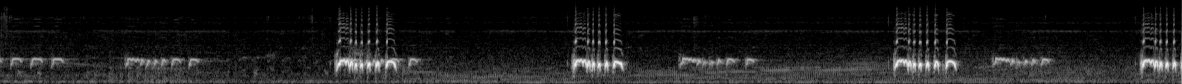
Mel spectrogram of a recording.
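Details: Local zebra dove used to tutor and lure doves: loud rolling coo phrases every few seconds, alternating with quieter, flatter cooing phrases from a second dove in the background.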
